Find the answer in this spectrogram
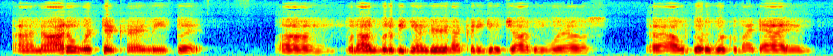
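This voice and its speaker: A man speaks with a Californian accent. He moves at a fairly quick pace. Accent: Californian American English. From Concord, California (Bay Area). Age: 20s. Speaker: boxer. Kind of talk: interview. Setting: phone call. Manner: halting, many fillers.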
